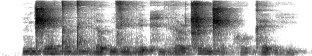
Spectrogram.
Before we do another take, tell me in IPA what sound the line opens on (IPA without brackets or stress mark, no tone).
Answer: n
